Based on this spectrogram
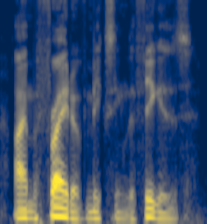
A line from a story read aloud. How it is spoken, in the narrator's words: Pierre replied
